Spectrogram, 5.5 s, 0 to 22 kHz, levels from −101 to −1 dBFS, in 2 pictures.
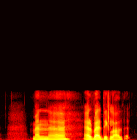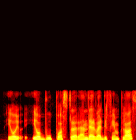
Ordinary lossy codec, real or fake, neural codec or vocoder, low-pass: none; real; none; none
